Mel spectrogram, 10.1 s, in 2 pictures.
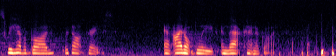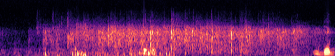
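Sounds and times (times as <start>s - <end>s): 
speech: 0.1s - 1.7s, 2.4s - 4.2s, 9.8s - 10.0s
audience applause: 5.5s - 9.9s.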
